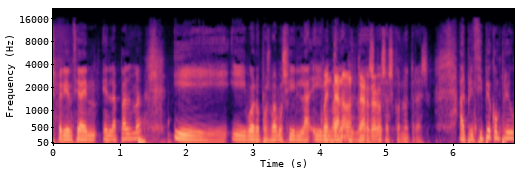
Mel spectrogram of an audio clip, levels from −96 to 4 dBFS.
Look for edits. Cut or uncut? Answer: uncut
